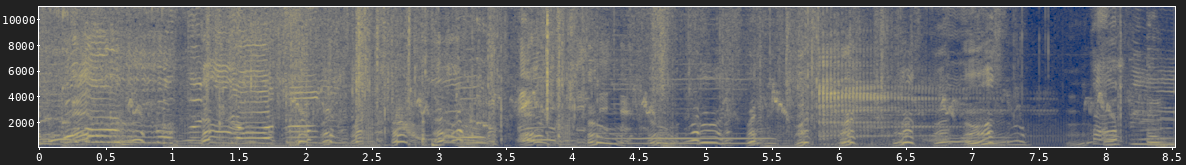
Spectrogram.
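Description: Cartoon characters playing at being puppies bark and yip in quick bursts, voices imitating dogs, mixed with excited talk and background music.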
